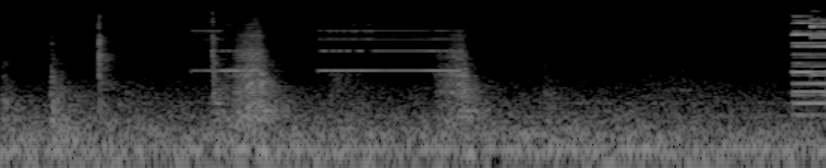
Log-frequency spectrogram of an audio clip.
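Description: Cordless drill driver running faintly in two short low-speed spurts, about one and a half and three seconds in, loosening the top screws on the dryer door hinges, with a few faint clicks before them. A chime starts at the very end.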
